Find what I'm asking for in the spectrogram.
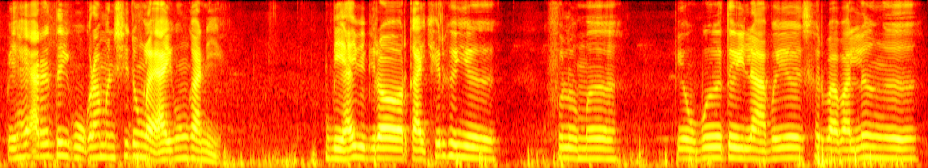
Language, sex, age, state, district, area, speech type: Bodo, female, 60+, Assam, Kokrajhar, urban, spontaneous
